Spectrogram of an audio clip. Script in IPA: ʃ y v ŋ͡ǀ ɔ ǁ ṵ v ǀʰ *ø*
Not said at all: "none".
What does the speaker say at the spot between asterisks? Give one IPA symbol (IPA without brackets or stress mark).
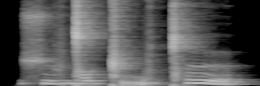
ø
